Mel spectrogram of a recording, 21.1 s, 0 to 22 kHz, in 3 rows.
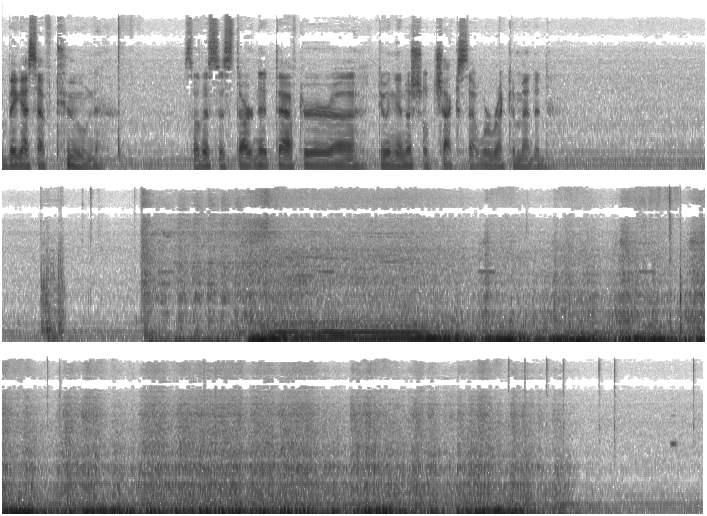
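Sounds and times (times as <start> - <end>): car engine cranking and idling: 8.4 - 20.2.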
